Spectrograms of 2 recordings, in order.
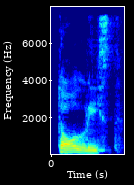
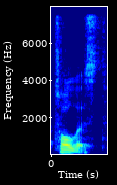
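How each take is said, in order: First: Tallest with a clear Spanish I, louder. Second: Tallest with a dull, swallowed E; muffled vowel. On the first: Teacher shows the wrong tallest. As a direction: say tallest with a bright I. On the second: Teacher models the right tallest. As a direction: say tallest with a half-closed vowel. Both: Shown as a demonstration. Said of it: "sino que es muy apagada".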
